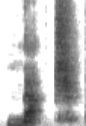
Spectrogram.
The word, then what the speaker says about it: match: Look at the word match. Match. So we don't say the T sound, and it's just match. It's like just okay. It's just the match. T is like a silent letter in there.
